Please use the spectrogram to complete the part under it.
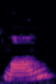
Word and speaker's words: Hmong: Yeah, so what Harsha is getting at is my ethnicity is Hmong, which is spelled H-M-O-N-G, so there's like a silent H in it.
